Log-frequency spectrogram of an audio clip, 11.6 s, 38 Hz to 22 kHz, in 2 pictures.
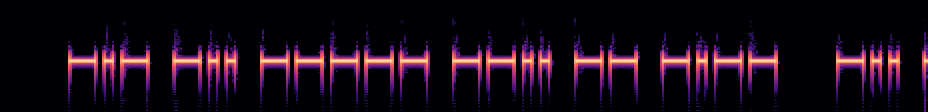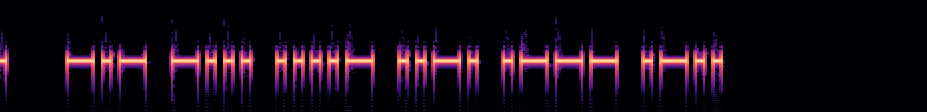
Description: Morse code, heard as a keyed tone, about 22 wpm, 700 Hz. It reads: KD0ZMY DE KB4FJL
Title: USA Callsign DE Callsign - 6 Characters - 22wpm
